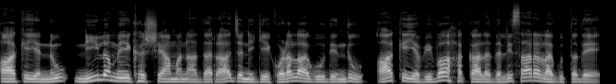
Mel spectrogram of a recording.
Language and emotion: Kannada, neutral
